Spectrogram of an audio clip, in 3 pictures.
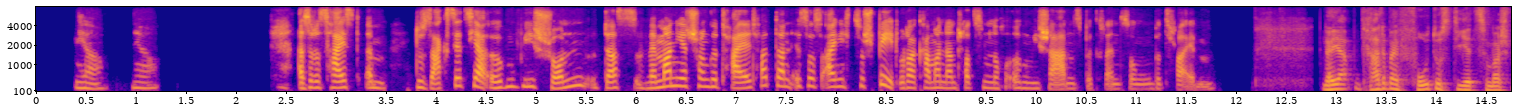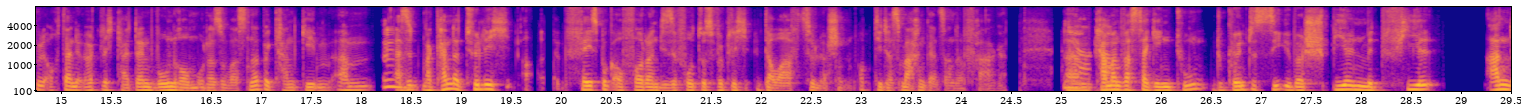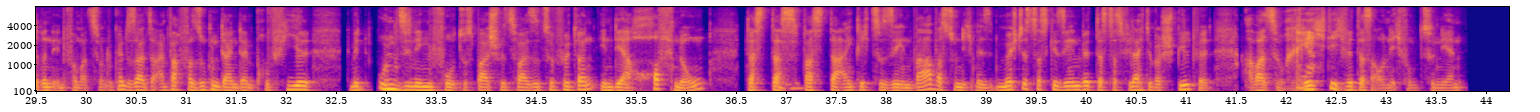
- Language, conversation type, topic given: German, podcast, Was ist dir wichtiger: Datenschutz oder Bequemlichkeit?
- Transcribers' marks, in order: none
